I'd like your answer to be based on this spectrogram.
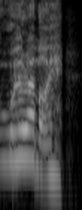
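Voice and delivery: very high, rasping, hoarse voice. He wakes in blackness, tasting ale and bile, and asks where he is: raspy. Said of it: "He rasped".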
